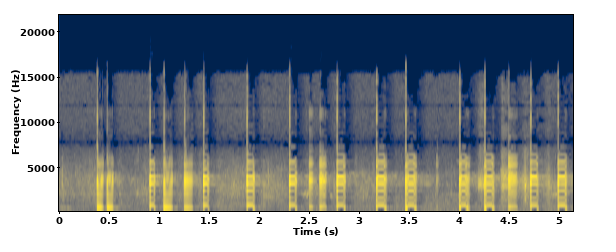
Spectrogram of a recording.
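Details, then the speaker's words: Fisher Gold Bug metal detector in discriminate mode at 41, in a heavily iron-polluted garden. Iron reads 27 with low grunts, while a thin, recent small gold coin beside iron gives clean high chirps, reading 80: a non-ferrous target tone. "là, même au milieu des ferreux, il prend bien la petite monnaie en or, il n'y a pas de problème."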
